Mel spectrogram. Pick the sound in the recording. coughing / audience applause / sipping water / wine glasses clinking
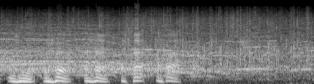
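audience applause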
